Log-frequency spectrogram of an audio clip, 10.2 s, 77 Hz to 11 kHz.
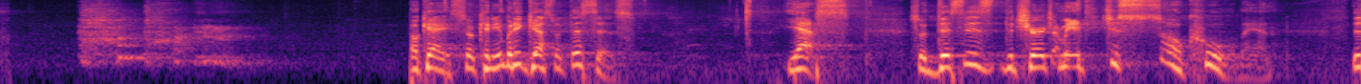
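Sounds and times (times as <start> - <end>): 
harsh cough: 0.6 - 2.0
speech: 3.1 - 4.9, 5.9 - 10.2.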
